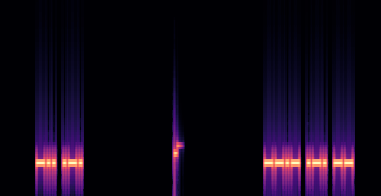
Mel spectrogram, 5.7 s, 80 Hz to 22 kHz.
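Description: Fast Morse code beeps sent at 30 words per minute in a steady mid-pitched tone, two clusters of quick dots and dashes separated by a pause with a single soft click, clear with no voices.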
